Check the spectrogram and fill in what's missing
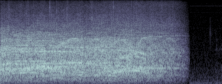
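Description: A large crowd at a Donald Trump rally breaks into loud, dense applause and cheering that holds steady, then cuts off abruptly near the end.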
